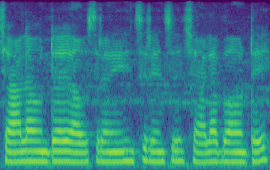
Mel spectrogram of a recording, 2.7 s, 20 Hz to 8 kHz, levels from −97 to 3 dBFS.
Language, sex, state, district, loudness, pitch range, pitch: Telugu, female, Andhra Pradesh, Chittoor, -16 LUFS, 170-180 Hz, 175 Hz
